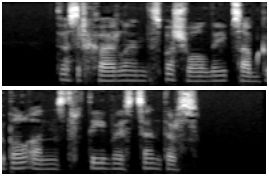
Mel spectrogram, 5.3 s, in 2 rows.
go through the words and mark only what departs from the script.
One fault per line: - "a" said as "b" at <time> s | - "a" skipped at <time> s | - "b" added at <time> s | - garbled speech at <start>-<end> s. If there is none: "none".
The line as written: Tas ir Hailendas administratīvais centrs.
- "pašvaldības apgabala" added at 1.7 s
